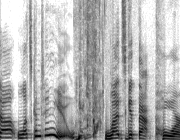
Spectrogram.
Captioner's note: liquid sloshes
